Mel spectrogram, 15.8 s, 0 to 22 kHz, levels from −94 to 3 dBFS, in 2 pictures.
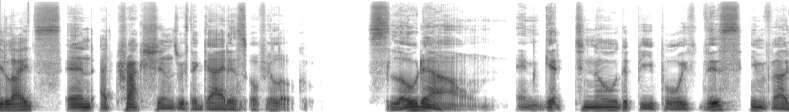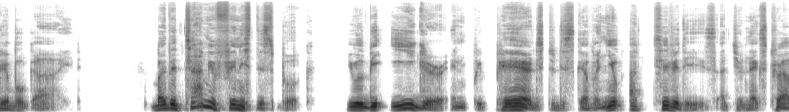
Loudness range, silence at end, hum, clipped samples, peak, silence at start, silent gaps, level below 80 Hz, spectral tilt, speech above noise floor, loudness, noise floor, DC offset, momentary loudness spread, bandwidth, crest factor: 5 LU; 0 s; none; under 0.1%; -2 dBFS; 0 s; 5.10-5.14 s, 5.69-5.73 s, 8.81-8.85 s; -70 dBFS; -6 dB/octave; 65 dB; -22 LUFS; -87 dBFS; under 0.1%; 16 LU; over 20 kHz; 22 dB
